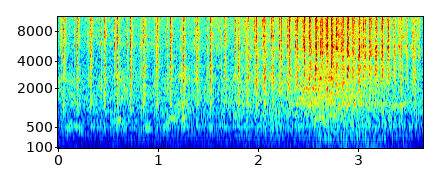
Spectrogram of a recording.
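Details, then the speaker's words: Chevy Cavalier driven out of oil until the oil pressure light came on: sharp, fast, regular ticking at about ten clicks a second in time with the idle, from the top end; likely a collapsed lifter. "That thing sounds like the upper end. So that actually sounds like a lifter collapse there."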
